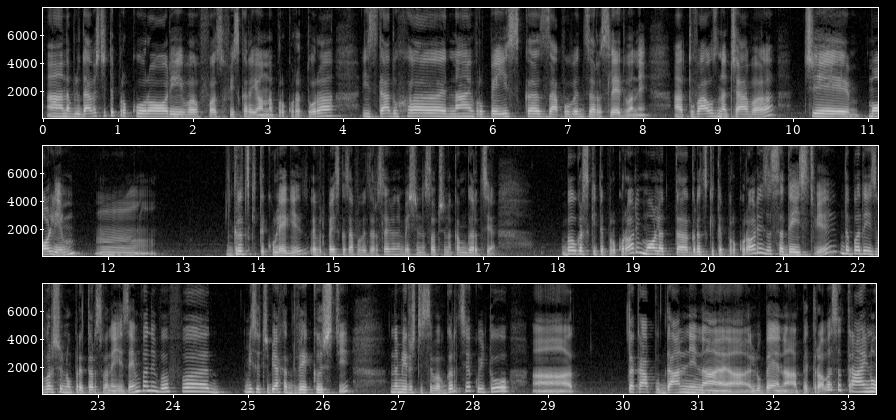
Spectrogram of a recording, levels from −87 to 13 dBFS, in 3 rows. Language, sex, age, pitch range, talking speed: Bulgarian, female, 20-39, 180-230 Hz, 105 wpm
